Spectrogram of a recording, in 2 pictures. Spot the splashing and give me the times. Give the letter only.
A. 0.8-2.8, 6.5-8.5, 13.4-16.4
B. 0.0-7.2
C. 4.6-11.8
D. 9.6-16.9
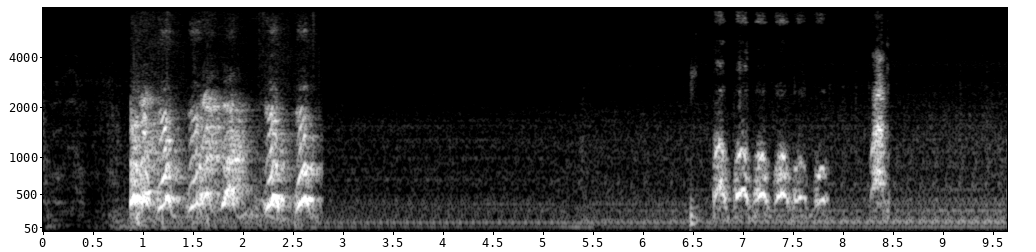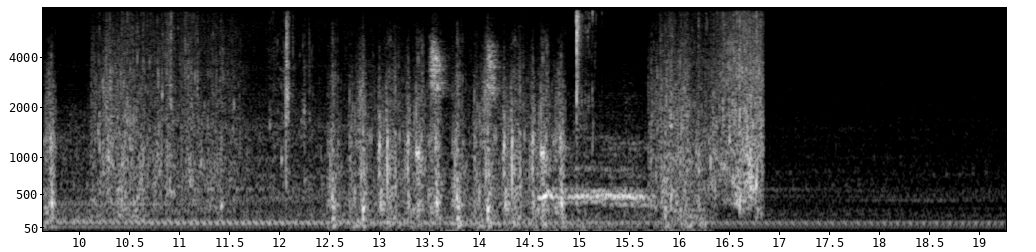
D.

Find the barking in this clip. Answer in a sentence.
You can hear the barking from 0.8 to 2.8 s, from 6.5 to 8.5 s and from 13.4 to 16.4 s.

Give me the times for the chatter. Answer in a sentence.
The chatter can't be heard in this clip.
